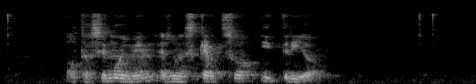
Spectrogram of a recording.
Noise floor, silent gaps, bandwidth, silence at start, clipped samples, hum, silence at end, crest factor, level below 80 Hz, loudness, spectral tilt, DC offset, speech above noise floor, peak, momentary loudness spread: -65 dBFS; none; 11.5 kHz; 0.05 s; under 0.1%; none; 0.4 s; 22 dB; -66 dBFS; -28 LUFS; -3.5 dB/octave; under 0.1%; 37 dB; -10 dBFS; 19 LU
